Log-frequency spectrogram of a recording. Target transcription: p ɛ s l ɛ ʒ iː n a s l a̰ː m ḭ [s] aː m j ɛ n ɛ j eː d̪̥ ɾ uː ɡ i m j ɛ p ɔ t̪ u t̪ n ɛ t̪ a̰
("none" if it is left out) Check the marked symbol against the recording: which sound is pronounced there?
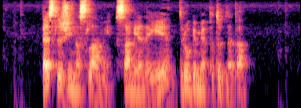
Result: s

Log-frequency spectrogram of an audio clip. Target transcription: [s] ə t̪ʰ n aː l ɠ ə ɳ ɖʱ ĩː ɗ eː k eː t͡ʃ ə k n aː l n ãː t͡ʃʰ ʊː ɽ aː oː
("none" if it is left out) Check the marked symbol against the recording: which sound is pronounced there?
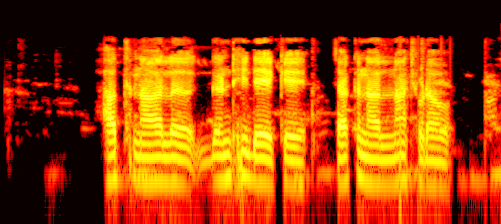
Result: h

